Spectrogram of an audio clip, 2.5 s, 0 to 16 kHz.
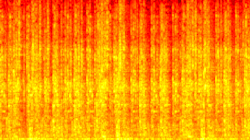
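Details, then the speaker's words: Ford 800 tractor, not yet warmed up, after fuel tank work: busy, uneven chuffing idle with plenty of exhaust rasp; running rough, owner thinks it's running rich and drawing lots of fuel, can't lean it out further. "I'm not quite up on this engine here yet it's running pretty rich I think he's drawing lots of fuel now"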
